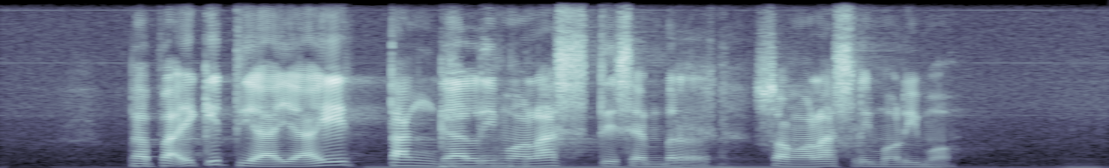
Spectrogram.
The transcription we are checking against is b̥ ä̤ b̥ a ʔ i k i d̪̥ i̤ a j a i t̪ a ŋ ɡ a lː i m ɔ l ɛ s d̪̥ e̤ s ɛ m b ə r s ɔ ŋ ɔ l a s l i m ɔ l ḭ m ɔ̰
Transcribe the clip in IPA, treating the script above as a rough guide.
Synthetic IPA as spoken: b̥ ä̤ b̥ a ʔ i k i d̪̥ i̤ a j a i t̪ a ŋ ɡ a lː i m ɔ l a s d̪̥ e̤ s ɛ m b ə r s ɔ ŋ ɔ l a s l i m ɔ l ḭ m ɔ̰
